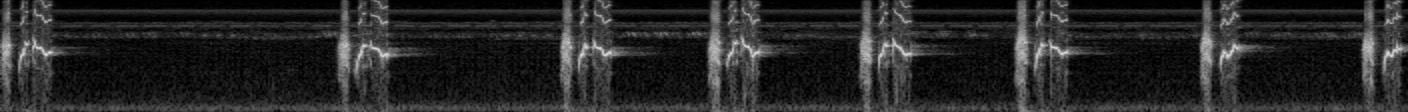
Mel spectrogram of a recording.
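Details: Sooty-headed bulbul used as a trapping lure, repeating bright stuttered chirps that end in a falling whistle, roughly one per second after a brief gap, with a constant high electronic-sounding hiss underneath.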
